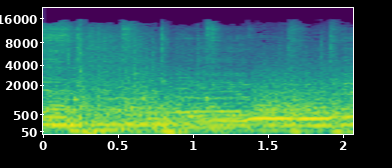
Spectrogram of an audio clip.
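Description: Live concert music over a PA system, bass-heavy, with a held note that slides upward partway through and is sustained.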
